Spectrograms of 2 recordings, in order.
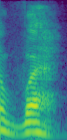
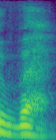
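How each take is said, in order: First: वह with the h sounded, Hindi style; Hindi pronunciation. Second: वह said like वो, the h swallowed; Urdu pronunciation. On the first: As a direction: say वह the Hindi way, h audible. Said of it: "Hindi में बोलते हैं वह". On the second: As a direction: say वह the Urdu way, h silent. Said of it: "Urdu में हमेशा वो कहते हैं ना कि". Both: Shown as a demonstration.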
